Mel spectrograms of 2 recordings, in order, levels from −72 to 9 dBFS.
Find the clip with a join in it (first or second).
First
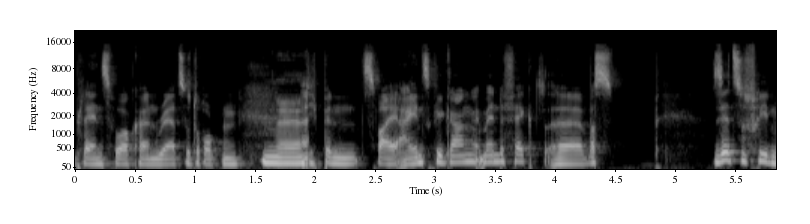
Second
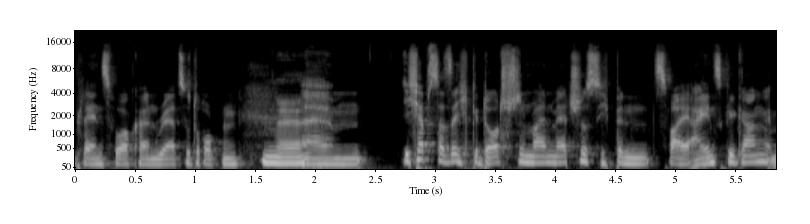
first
